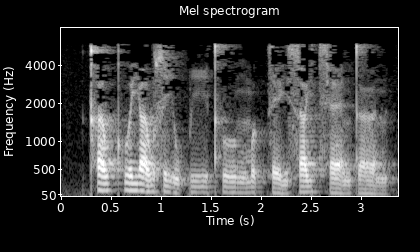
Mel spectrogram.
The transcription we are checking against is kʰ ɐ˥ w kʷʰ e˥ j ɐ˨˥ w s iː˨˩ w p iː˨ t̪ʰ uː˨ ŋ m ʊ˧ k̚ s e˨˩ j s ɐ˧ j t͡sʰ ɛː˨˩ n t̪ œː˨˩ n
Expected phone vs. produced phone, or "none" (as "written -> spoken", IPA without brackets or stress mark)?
none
